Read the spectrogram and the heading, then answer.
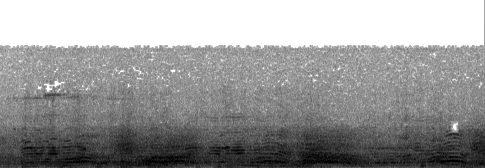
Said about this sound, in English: It culminated in crowds gathering outside Manchester City Hall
